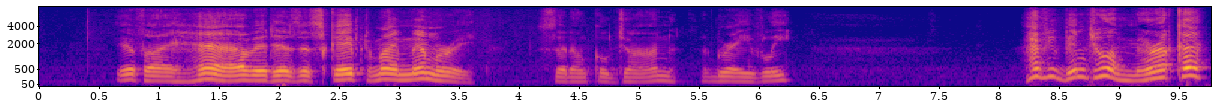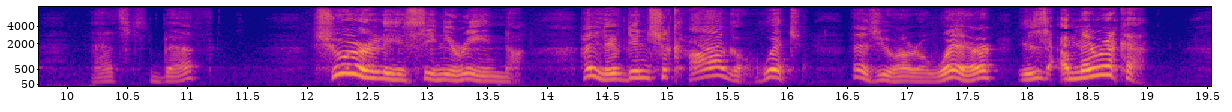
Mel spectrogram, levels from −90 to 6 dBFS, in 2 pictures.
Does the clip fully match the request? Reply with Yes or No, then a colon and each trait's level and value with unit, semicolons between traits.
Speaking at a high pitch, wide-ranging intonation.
No: medium, 160 Hz; wide, 8.3 semitones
